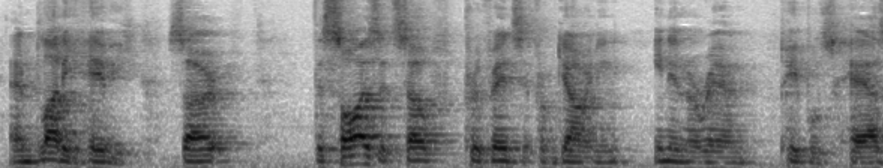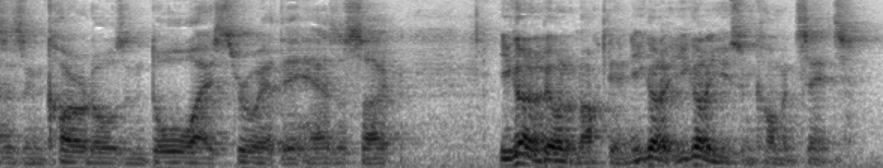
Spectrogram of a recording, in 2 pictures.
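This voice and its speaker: A man's voice: deep voice, normal speed. A man in his thirties with an Australian accent, casually explaining his woodworking project in plain, laid-back words from a home workshop. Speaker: woodworking vlogger. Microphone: camera mic, speaker a few steps away. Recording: echoey workshop, voice from a distance.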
